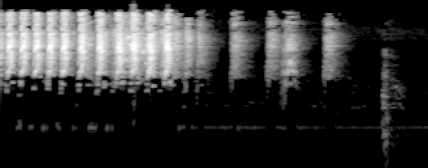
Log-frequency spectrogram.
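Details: Grey-cheeked bulbul call played as a lure for trapping birds: a quick, rasping rattle of about a dozen even pulses, then three slower separate harsh notes and a brief click.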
